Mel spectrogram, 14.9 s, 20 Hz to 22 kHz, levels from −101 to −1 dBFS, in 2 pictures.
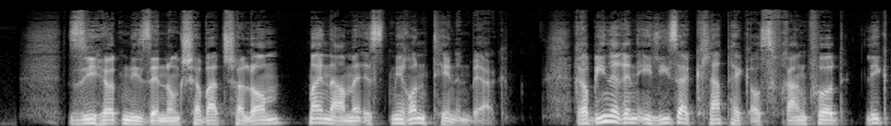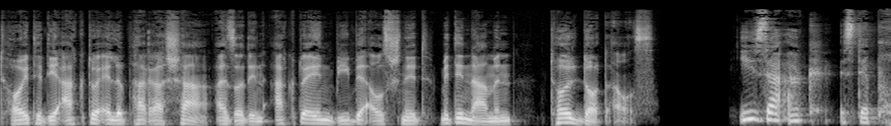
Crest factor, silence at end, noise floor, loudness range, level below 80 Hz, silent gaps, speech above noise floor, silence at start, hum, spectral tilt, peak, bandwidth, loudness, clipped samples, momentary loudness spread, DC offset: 18 dB; 0 s; -47 dBFS; 3 LU; -58 dBFS; 12.92-13.51 s; 28 dB; 0.35 s; none; -5 dB/octave; -2 dBFS; 16 kHz; -20 LUFS; under 0.1%; 8 LU; under 0.1%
